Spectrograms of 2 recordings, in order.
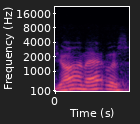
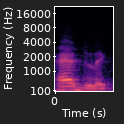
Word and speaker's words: Adlich: most valuable men we've ever talked to, and John Atlas at Brewers was the first cream buyer in the county. That I knew anything about. I believe I mispronounced it. It was Adlich, was it?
